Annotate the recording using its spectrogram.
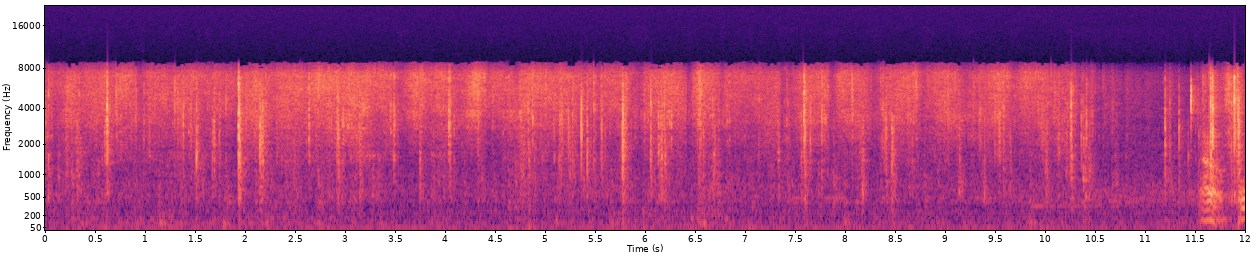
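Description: Hands rubbing and pressing a sheet of paper down onto a gel printing plate to transfer a print: soft paper rustling with many scattered light clicks and taps.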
